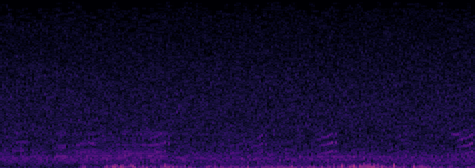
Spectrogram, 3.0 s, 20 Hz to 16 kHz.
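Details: White-fronted geese at Wimpole Hall, Cambridgeshire, England, on 17 December 2020. Faint, high yelping calls from a flock sit above dense, pulsing low rumbles and buffeting.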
